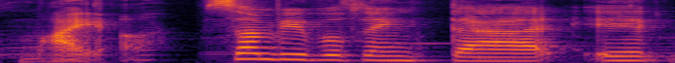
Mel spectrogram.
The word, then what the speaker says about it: Maia: an issue with Maya if I've been saying Mia I'm very sorry her name is spelled m-a-i-a and for some reason I want to say It's Mia but I know it's Maya some people think that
